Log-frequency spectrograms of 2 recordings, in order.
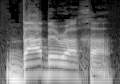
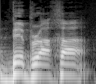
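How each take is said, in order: First: The word begins with a ba sound. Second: The word begins with a bi sound. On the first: The speaker calls it right. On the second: The speaker calls it wrong. "not bibracha"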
